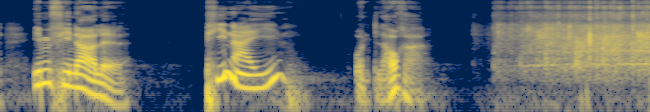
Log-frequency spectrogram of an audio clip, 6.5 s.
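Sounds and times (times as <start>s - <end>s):
speech: 0.3s - 1.3s, 2.1s - 3.0s, 3.6s - 4.3s
crowd applause: 4.9s - 6.4s.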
